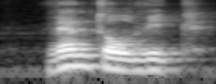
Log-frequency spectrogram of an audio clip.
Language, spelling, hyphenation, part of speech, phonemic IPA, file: Dutch, wentelwiek, wen‧tel‧wiek, noun, /ˈʋɛn.təlˌʋik/, Nl-wentelwiek.ogg
- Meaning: 1. a helicopter 2. the rotor of a helicopter or a similar aircraft; the sail of a windmill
